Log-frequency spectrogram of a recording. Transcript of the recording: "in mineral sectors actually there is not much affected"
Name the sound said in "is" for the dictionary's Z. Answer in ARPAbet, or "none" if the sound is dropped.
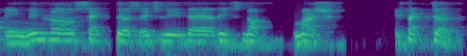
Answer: S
